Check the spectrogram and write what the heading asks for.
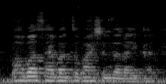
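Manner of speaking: ordinary delivery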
